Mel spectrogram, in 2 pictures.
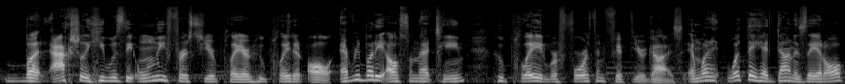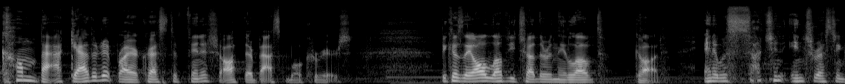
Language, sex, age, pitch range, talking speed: English, male, 30-49, 115-145 Hz, 215 wpm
